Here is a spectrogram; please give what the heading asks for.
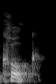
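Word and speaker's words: חוק: The kok. This is how you say decree in Hebrew. And it's spelled CHOQ.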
